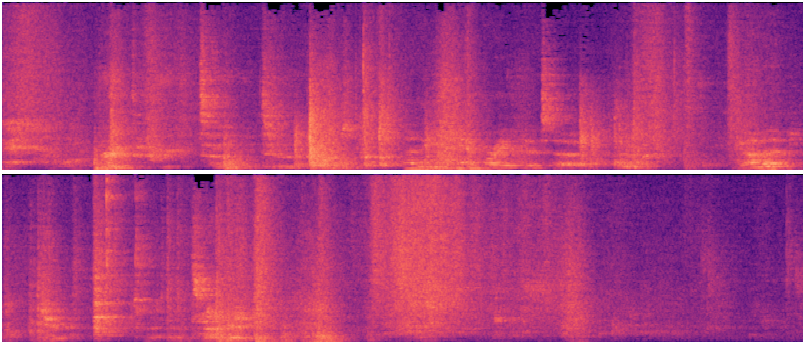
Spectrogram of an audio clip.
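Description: Irregular knocks, clatter and rustling as people climb in and out of a bathtub and hold a large canvas against a tiled wall, with indistinct talking mixed in.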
